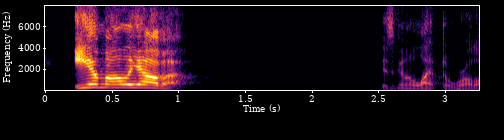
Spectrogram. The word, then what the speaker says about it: Iamaleava: niiko Yama Al I'm gonna say it right IEM Alaba is gonna light the world up on fire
